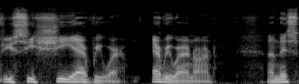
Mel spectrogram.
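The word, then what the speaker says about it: sidhe: which is called the she, S-I-D-H-E. That's how it's spelled, and it's pronounced she.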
